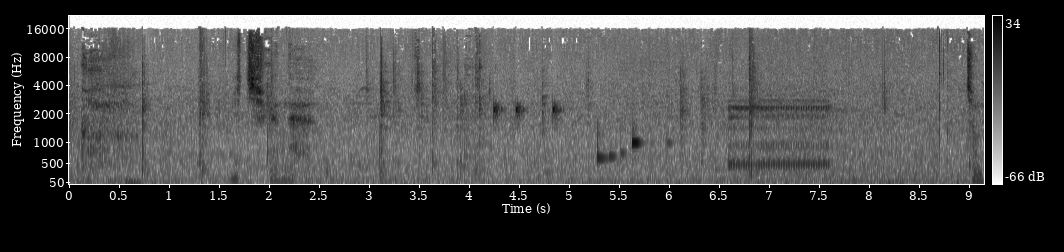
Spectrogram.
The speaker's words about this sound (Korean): 받아 받아 받으라고 전화를 받을 수 없어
